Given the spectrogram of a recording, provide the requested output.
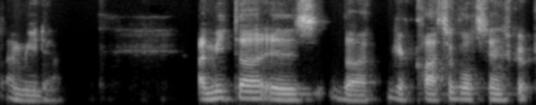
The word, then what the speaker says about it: Amida: So these two names come from dharmicures vows themselves and uh in short they are pronounced amida or amita. So that's why in Japanese Buddhism it's pronounced amida.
